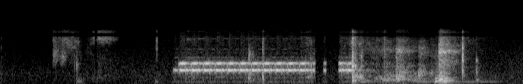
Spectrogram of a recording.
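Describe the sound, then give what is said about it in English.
A telephone rings loudly, a long steady electronic ring followed by a second shorter burst, with some brief clattering noises before and after. “Yes, we had a phone call.”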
